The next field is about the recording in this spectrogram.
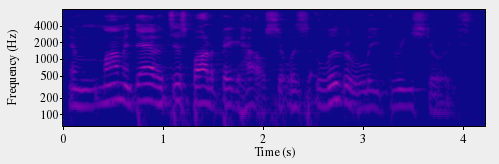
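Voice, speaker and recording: Gravelly-voiced man hosting a casual chat. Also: fairly high pitch, moderate pace, darkish tone. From Massachusetts, USA. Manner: chatty, rambling with restarts. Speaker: show host.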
